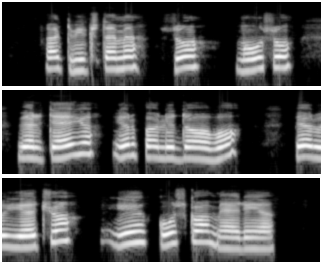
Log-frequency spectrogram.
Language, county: Lithuanian, Panevėžys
